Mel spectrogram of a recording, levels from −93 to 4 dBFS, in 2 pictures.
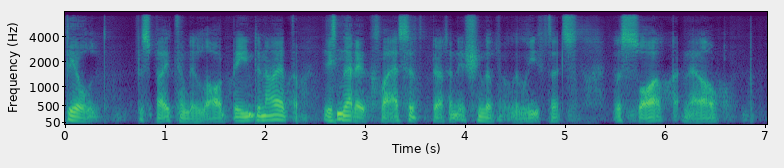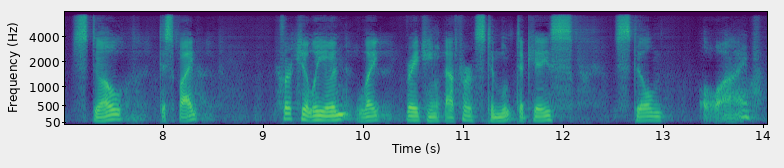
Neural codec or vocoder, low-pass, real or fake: codec, 16 kHz, 0.5 kbps, FreqCodec, larger model; 7.2 kHz; fake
